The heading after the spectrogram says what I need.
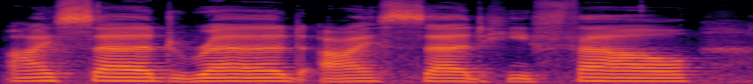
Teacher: The eh vowel is central, and what's important about the eh vowel is that it doesn't glide. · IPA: ɛ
